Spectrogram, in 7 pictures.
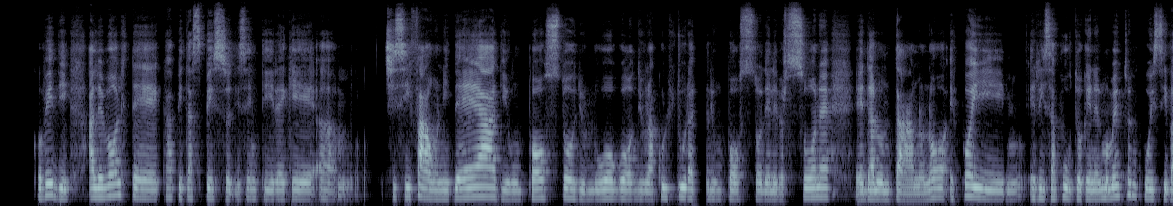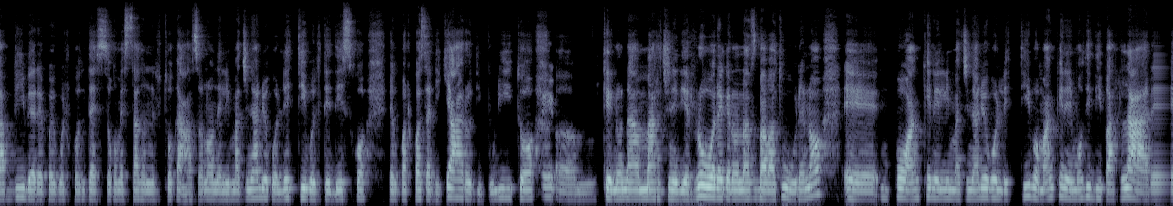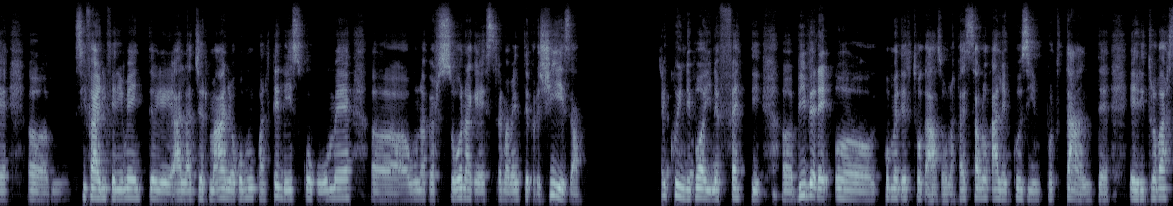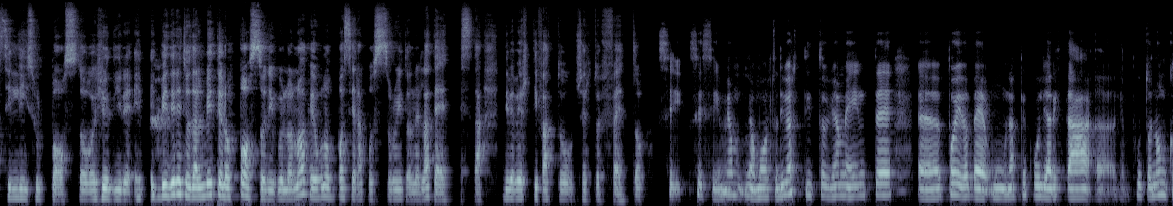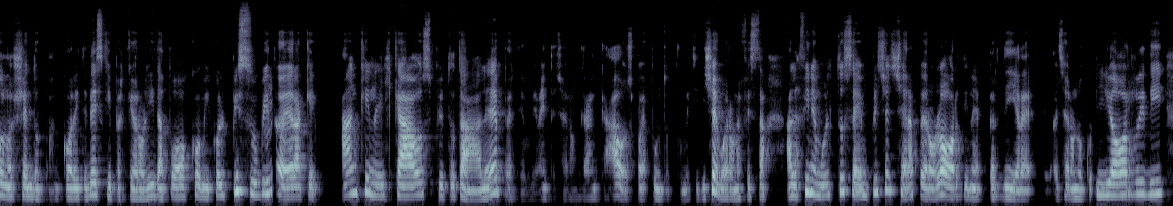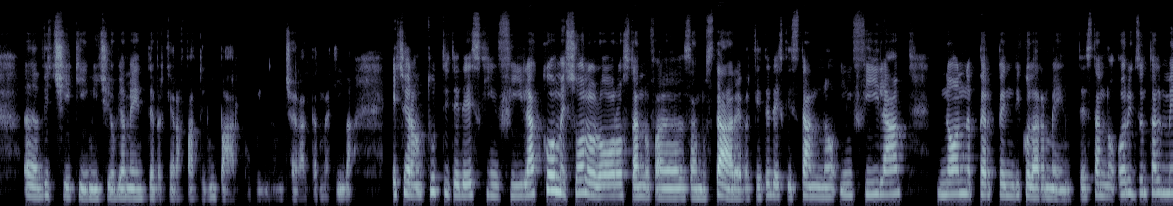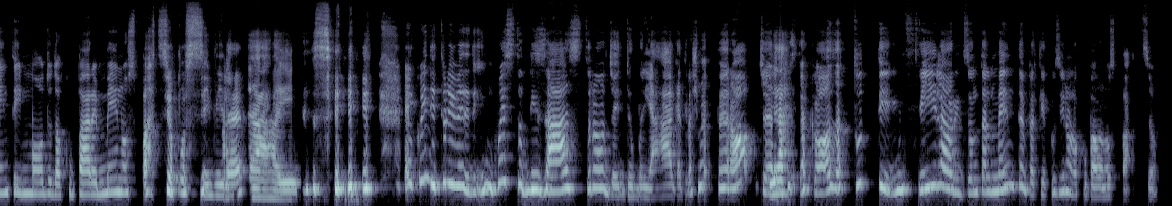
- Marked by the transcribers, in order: "riferimento" said as "riferimente"; laughing while speaking: "voglio dire"; laughing while speaking: "spazio possibile Sì"; laughing while speaking: "disastro"; unintelligible speech
- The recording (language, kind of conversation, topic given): Italian, podcast, Raccontami di una festa o di un festival locale a cui hai partecipato: che cos’era e com’è stata l’esperienza?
